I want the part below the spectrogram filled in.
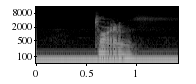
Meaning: a city and former municipality of Maasgouw, Limburg, Netherlands
- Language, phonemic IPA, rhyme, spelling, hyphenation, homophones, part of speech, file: Dutch, /tɔrn/, -ɔrn, Thorn, Thorn, torn, proper noun, Nl-Thorn.ogg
